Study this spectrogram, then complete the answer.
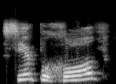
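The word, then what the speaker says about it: Серпухов: The problem is Serpukhov is the way it's pronounced, but it's written Serpukhov in English.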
